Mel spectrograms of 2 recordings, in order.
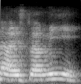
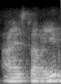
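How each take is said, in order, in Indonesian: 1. Kata itu berakhir dengan vokal i. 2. Kata itu berakhir dengan vokal u. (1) "Bukan al-islami" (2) "makanya al-islamiyu baca domah"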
